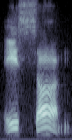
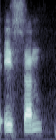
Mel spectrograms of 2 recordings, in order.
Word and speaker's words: Asan: Is it Asan? – You said it perfectly, bro. You said it Asan? – perfectly. Like, A-san, yeah, that's it, man. A-san.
